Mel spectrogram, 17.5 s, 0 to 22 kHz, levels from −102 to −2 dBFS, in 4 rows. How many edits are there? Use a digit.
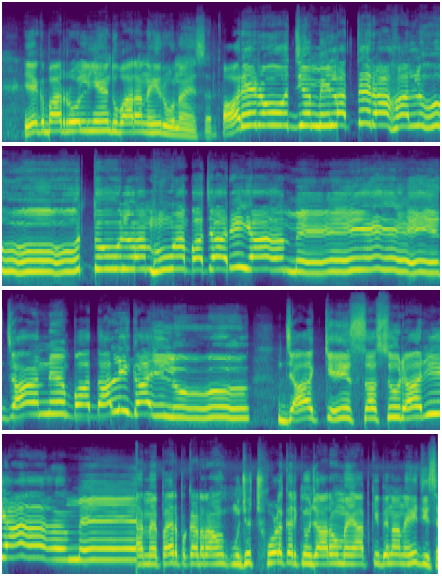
2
